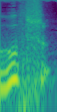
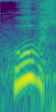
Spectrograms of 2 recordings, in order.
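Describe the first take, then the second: First: The word ends with an f sound before s. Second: The word ends with a v sound before s. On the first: "इसके आगे S लगा दो" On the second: "एफ को हटा दिया और इसकी जगह वी ई एस लिख दिया"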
